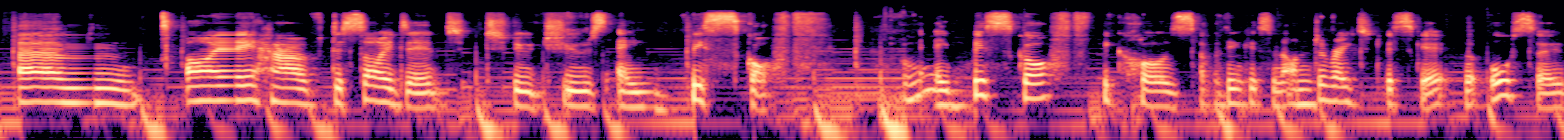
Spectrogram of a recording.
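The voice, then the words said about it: Convincing English accent. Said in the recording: “you wouldn't know this from her amazing English accent, ... is French.”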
